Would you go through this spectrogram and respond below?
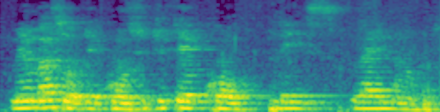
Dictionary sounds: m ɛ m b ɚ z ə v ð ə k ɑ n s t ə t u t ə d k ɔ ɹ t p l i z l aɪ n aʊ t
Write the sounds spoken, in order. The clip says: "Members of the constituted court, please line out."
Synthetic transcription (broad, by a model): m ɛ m b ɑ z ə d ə k ɑ n s t ə t u t ə d k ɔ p l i s l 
